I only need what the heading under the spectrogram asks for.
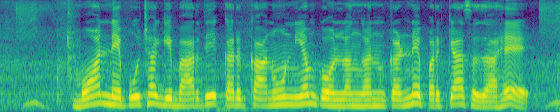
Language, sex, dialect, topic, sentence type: Hindi, male, Hindustani Malvi Khadi Boli, banking, statement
